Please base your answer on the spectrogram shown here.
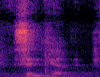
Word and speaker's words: Sienkiewicz: And people say, I have a question, and invariably my first response would be Sienkiewicz, and they go, how did you know? But I would point to the pronunciation, and they'd look at it and go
